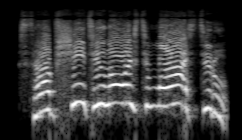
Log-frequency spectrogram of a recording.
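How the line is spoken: Shouted. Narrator (Russian): крикнул

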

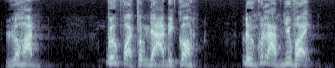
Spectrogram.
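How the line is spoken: Man shouting. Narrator (Vietnamese): Ông la lên

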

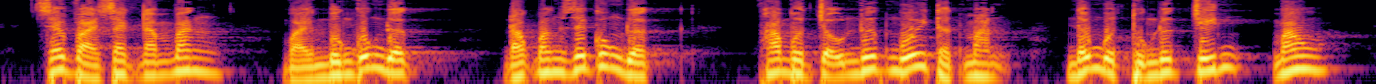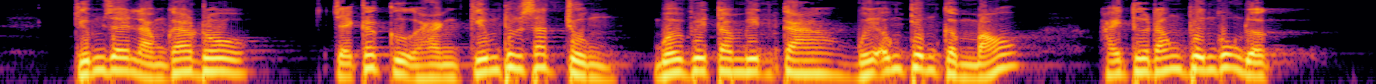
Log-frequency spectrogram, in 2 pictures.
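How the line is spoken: Shouting. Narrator (Vietnamese): Khánh quát

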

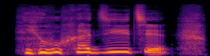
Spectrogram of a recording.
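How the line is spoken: Near moan, demon. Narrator (Russian): почти простонала бес

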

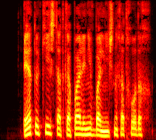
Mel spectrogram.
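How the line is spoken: Plain. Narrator (Russian): сказала Джейн

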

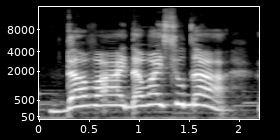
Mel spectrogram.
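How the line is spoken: Joyful old man shouting. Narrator (Russian): радостно крикнул в открытую форточку старик

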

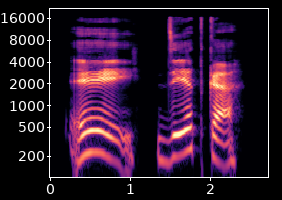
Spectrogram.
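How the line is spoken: Drawling. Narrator (Russian): протянул он

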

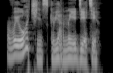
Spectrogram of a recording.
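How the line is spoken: Grumbling. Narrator (Russian): проворчала

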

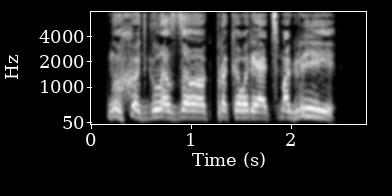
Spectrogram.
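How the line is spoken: Wail. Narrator (Russian): взвыл Гоминик

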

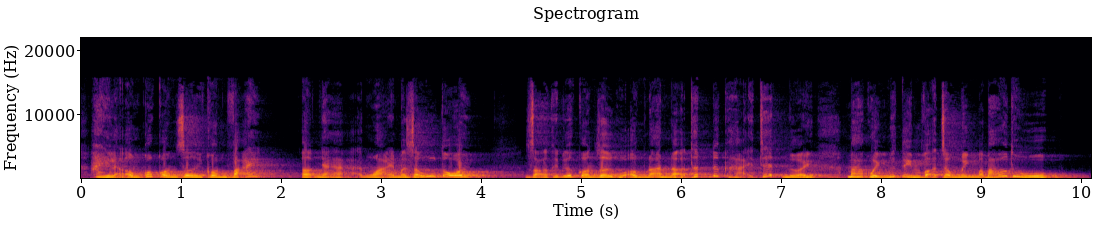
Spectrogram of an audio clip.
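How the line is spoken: Hissing shriek. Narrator (Vietnamese): bà phân vân, rồi mà rít lên

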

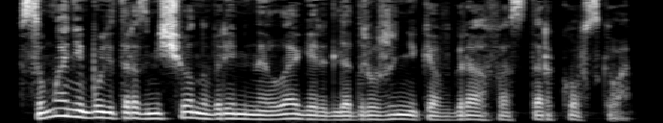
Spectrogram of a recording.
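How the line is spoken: Plain. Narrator (Russian): ответил я

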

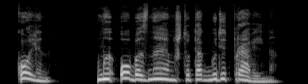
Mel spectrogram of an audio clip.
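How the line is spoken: Trembling voice. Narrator (Russian): ответила я дрожащим голосом

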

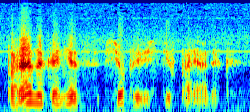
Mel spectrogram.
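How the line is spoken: Soft, gentle. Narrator (Russian): мягко сказал я

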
